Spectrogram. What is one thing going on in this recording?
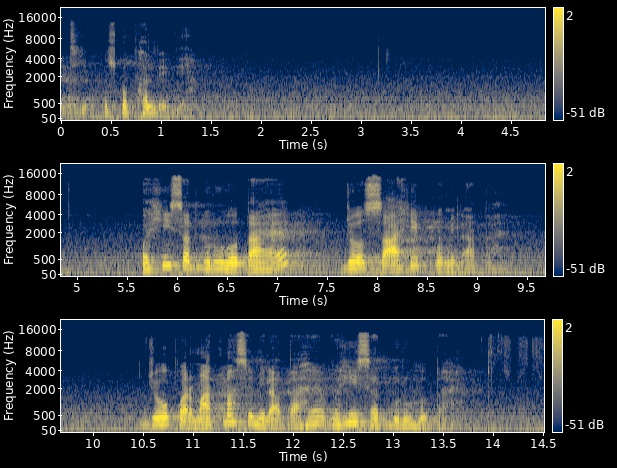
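An elderly woman speaks calmly into a microphone, in bursts with pauses.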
